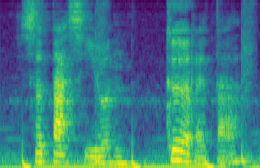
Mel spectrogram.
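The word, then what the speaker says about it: stasiun kereta: to be pronounced as sattasiyun kureta so train is so good okay it's like pronouncing kudeta same thing but we're going to change up a little bit change the d with r okay and then u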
